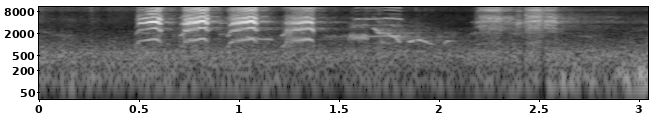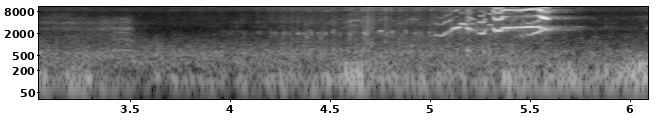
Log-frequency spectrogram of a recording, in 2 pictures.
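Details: Lorikeets at a feeder in Australia give four quick harsh, nasal screeches in a row, a couple of softer squawks, then faint chatter and rustling.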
